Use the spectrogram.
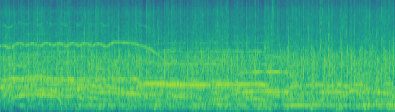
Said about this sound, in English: When it's somebody's first time, we welcome them with extra wild round of applause. So let's start that now.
